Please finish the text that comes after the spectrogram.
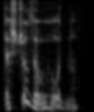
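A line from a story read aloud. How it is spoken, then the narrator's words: Gloomy mutter while eating. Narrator (Ukrainian): похмуро буркнув Рон, надкушуючи грінку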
